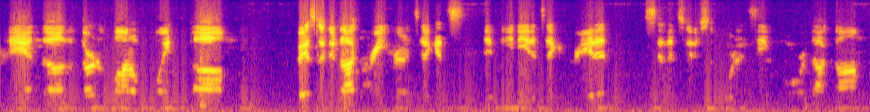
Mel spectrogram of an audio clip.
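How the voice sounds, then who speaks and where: A man's voice: mid-range voice, fairly even intonation, normal speed, bright, forceful tone, dry recording. A man giving a dispatch update at a staff meeting, his voice tinny as if inside a tin can, through headphones used as a microphone, listing his points casually with fillers. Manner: informal, points listed one by one with fillers. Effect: tinny sound as if inside a tin can. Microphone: headphones plugged into the microphone jack. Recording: tinny, dull lo-fi line.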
